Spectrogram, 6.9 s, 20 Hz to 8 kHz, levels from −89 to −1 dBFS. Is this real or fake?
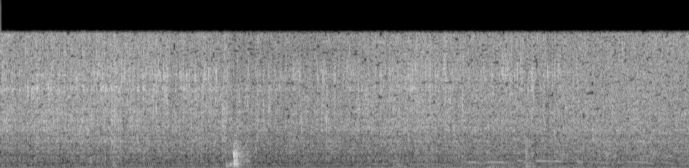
real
